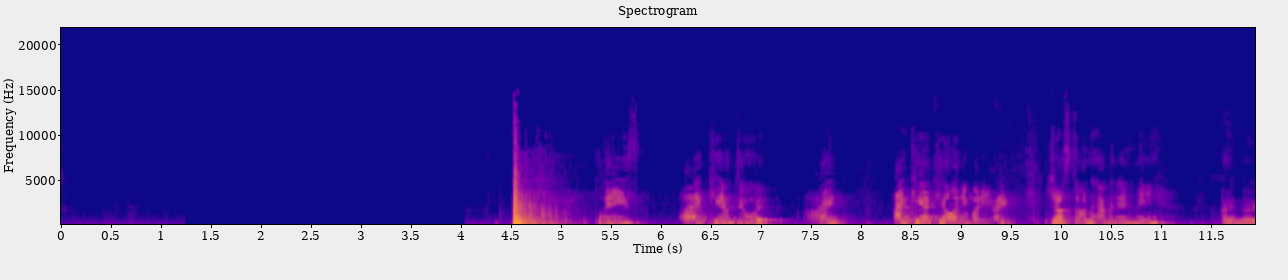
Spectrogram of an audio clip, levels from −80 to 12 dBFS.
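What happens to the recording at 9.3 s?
Nothing goes wrong at 9.3 s; the audio passes through that moment intact.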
